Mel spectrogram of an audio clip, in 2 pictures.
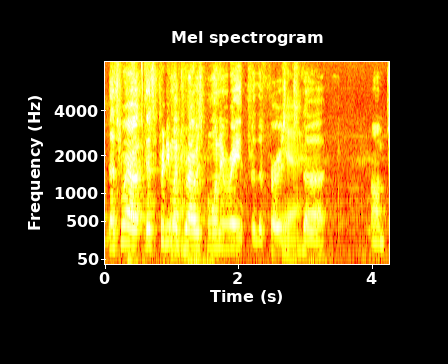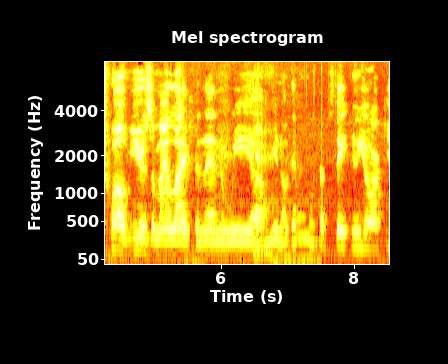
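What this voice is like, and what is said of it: Brooklyn New York accent. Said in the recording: “you have the New Jersey accent ... my accent's from Brooklyn”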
